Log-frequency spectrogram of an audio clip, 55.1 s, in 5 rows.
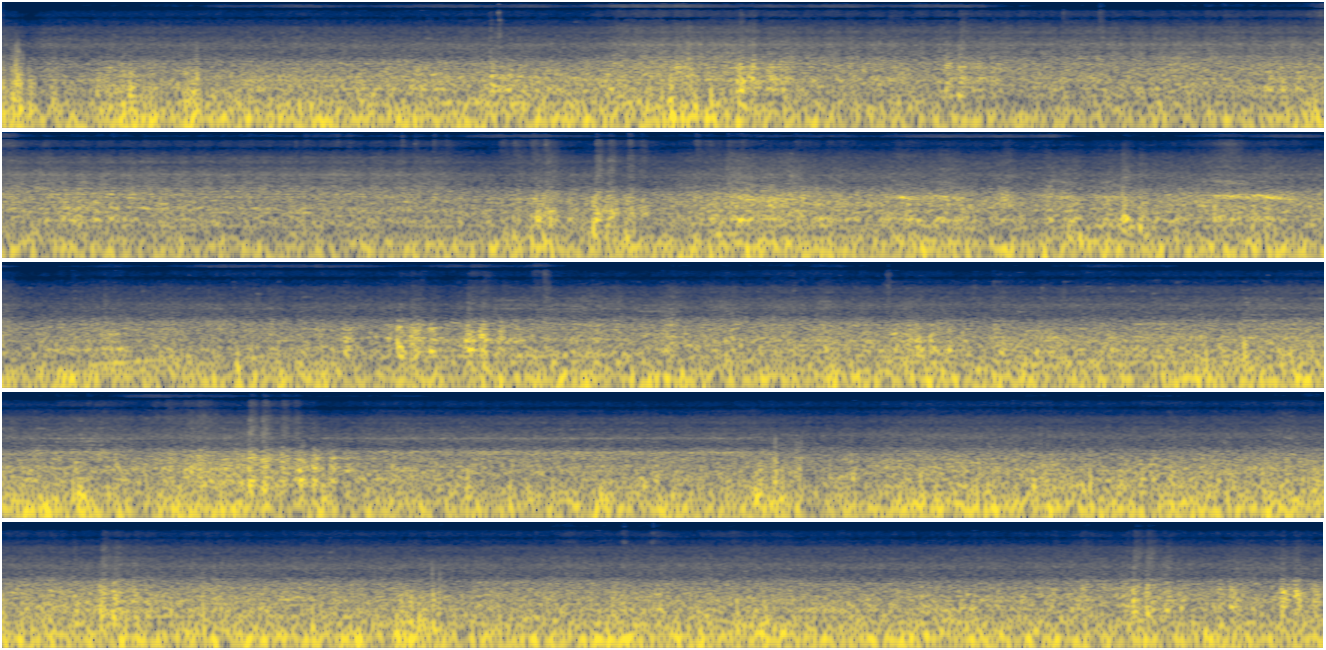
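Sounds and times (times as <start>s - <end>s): train wheels rumbling: 0.0s - 55.0s
rail joints clattering: 3.3s - 37.4s.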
